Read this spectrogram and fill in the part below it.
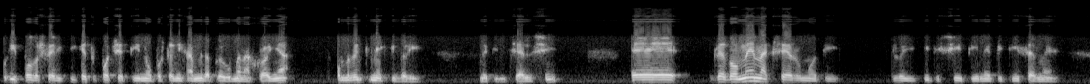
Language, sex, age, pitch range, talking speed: Greek, male, 50-69, 95-145 Hz, 165 wpm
